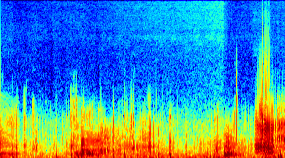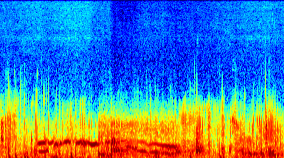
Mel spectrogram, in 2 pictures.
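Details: Stomach growling (borborygmi): continuous low gurgling and rumbling with a drawn-out groaning stretch.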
